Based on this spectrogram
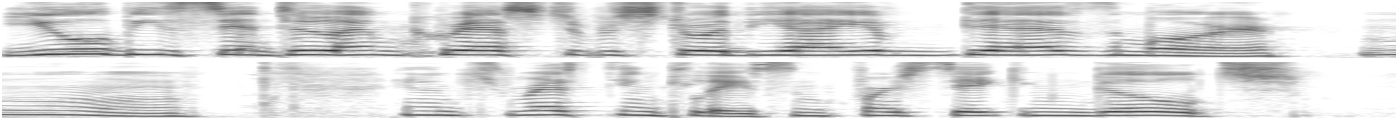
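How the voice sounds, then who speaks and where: This put-on character voice has a fairly high pitch and moves at a fairly slow pace. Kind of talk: reading game text aloud. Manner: nerdy, exaggerated.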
